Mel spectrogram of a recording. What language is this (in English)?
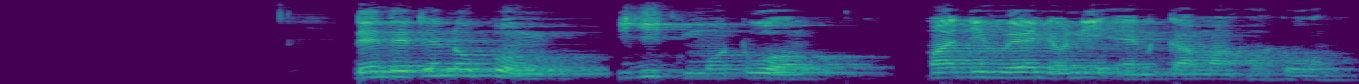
Luo (Kenya and Tanzania)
